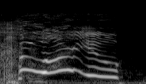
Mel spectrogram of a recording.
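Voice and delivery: very high-pitched, loud, squeaky voice. Describing a Batman mashup video, the speaker quotes one actor's version; squeaky Batman voice. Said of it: "the really squeaky voice where they was like".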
